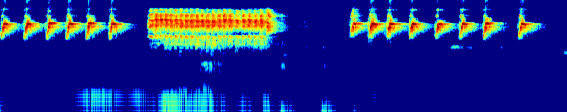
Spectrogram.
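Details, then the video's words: Greater green leafbird, a contest bird, in agitated varied song. Quick, sharp chirps give way to a two-second harsh buzzing rattle, then more chirps with short pauses. Faint low noise sits in the background. "Cucak Cungkok Istimewa ~ Full Isian Variasi ~ Pancingan Cucak Cungkok Emosi"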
